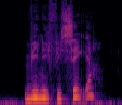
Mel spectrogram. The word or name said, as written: vinificere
